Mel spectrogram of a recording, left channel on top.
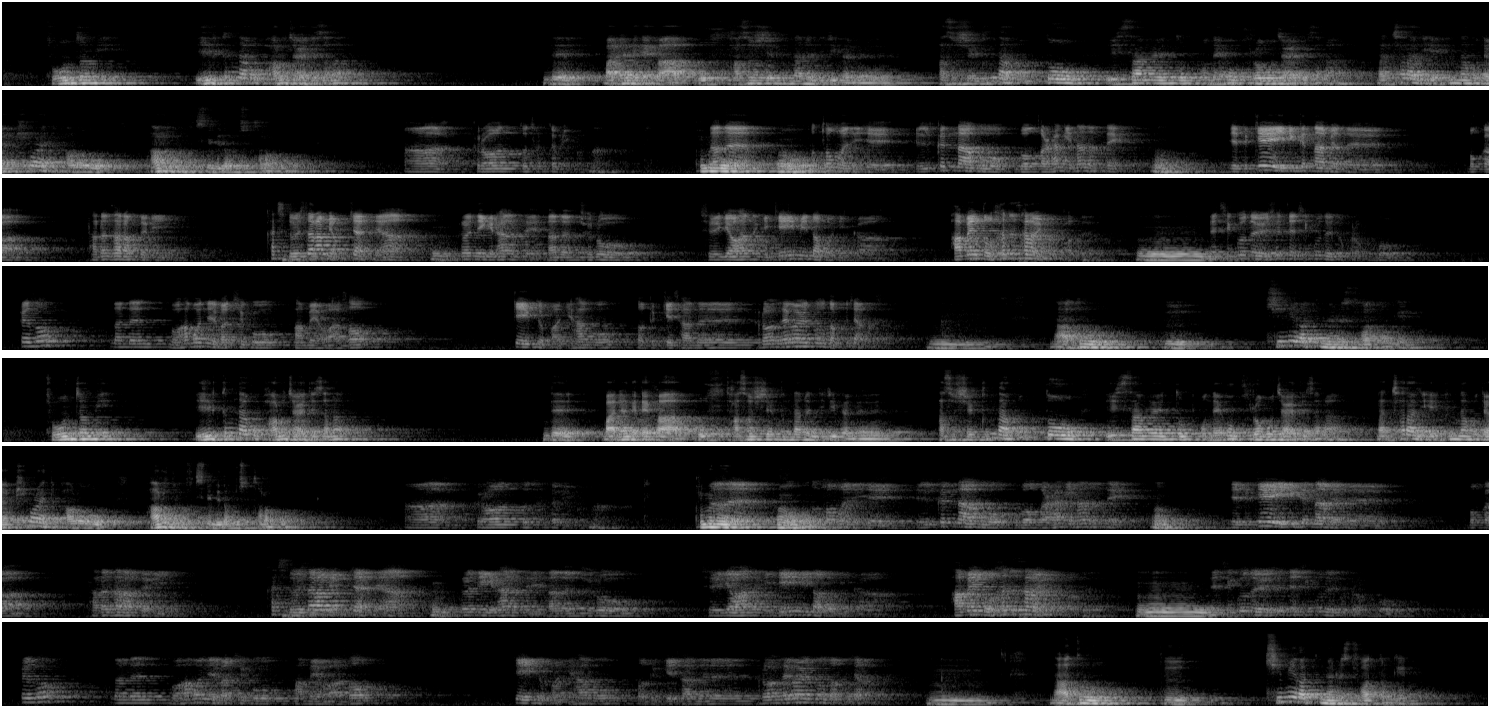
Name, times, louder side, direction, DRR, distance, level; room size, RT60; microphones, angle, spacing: voice 1, 0.4-1.1 1.9-3.5 5.4-5.7 6.0-8.9 9.4-13.4 13.7-15.9 16.3-17.8 21.8-22.2 22.6-23.0 26.4-26.6 34.0-34.2 41.1-41.9 53.9-54.5 55.1-55.7 56.2-56.5 57.3-58.6, right 2 dB, 55° right, 3 dB, 0.5 m, -27 dB
voice 2, 18.9-19.3 19.6-20.9 21.9-22.4 23.1-26.1 27.1-28.7 29.5-29.9 30.6-31.4 32.4-33.8 34.3-36.0 36.7-38.6 39.2-40.7 41.8-43.7 44.8-45.1 45.7-48.3 49.7-53.3, left 3 dB, 60° left, 3 dB, 0.5 m, -35 dB
4.4 x 3.6 x 2.6 m, 1.5 s
head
